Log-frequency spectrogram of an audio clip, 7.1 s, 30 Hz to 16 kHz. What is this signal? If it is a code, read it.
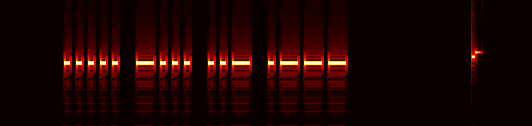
Morse code, heard as a keyed tone, about 15 wpm, 700 Hz. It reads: 5BUJ
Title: Four Challenging Letter-Number Combinations 15wpm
